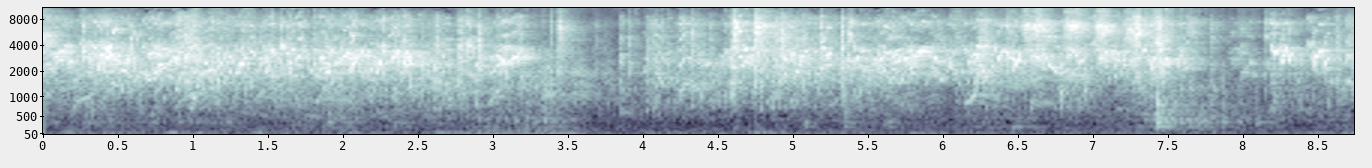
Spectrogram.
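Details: Budgerigar chatter, a busy mix of warbles and squeaky chirps from several birds, dipping briefly quieter in the middle and near the end before picking up again.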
